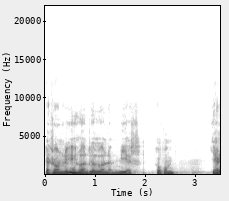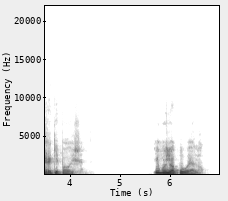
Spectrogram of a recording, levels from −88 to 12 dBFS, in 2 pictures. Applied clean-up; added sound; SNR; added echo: neural mask model Resemble Enhance denoiser.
